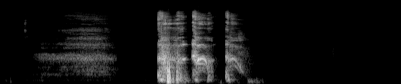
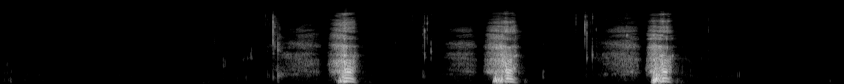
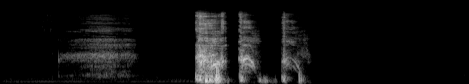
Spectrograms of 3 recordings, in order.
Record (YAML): cough_length: 4.0 s
cough_amplitude: 32768
cough_signal_mean_std_ratio: 0.28
exhalation_length: 8.4 s
exhalation_amplitude: 32767
exhalation_signal_mean_std_ratio: 0.23
three_cough_length: 4.7 s
three_cough_amplitude: 29652
three_cough_signal_mean_std_ratio: 0.27
survey_phase: alpha (2021-03-01 to 2021-08-12)
age: 45-64
gender: Male
wearing_mask: 'No'
symptom_none: true
smoker_status: Current smoker (11 or more cigarettes per day)
respiratory_condition_asthma: false
respiratory_condition_other: false
recruitment_source: REACT
submission_delay: 3 days
covid_test_result: Negative
covid_test_method: RT-qPCR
